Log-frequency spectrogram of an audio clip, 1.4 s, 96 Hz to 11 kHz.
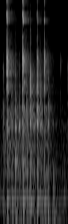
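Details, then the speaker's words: Cosworth-powered Mk1 Escort gearbox, removed after a hard launch at Santa Pod that seemed to break the clutch: uneven sharp clicks and crunches, about three a second, as the shaft is turned by hand; the clutch is fine, the gearbox is damaged inside. "should it be making that noise can only mean one thing straight cut gears here we come"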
